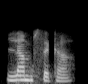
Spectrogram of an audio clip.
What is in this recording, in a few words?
"lumpsucker", Indian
